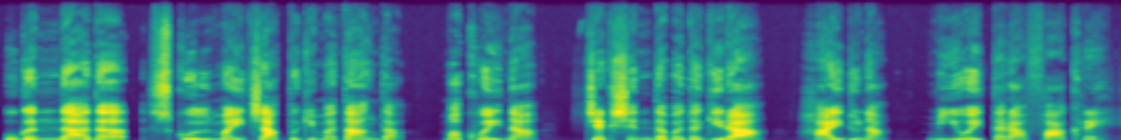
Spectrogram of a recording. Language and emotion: Manipuri, neutral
